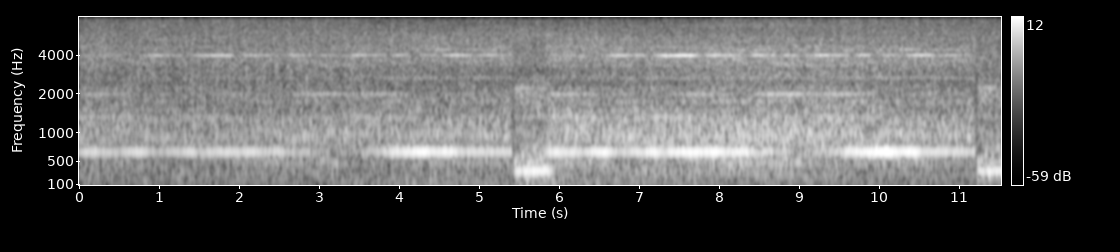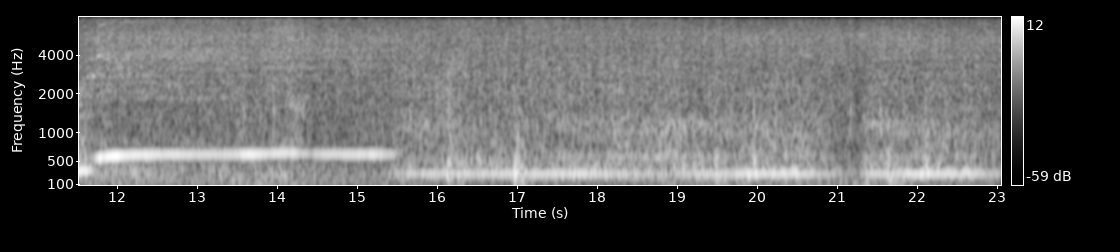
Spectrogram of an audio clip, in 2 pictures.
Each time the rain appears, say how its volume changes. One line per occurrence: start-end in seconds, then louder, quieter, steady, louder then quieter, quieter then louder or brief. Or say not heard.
0.0-23.0 steady.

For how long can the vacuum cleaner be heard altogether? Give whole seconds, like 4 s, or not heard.
23 s.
